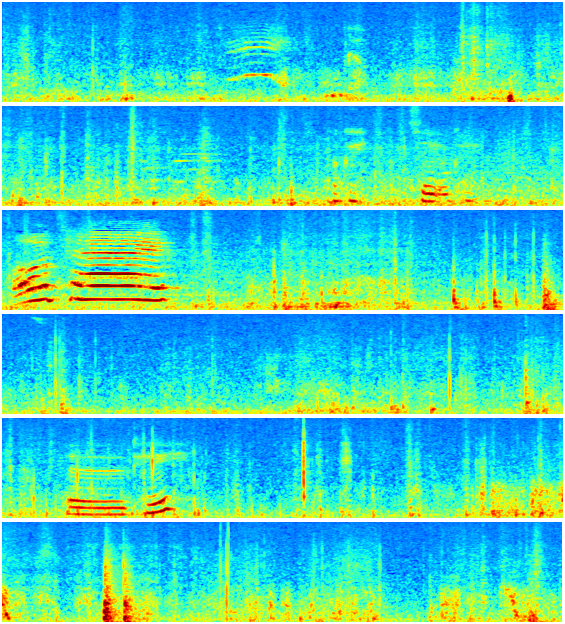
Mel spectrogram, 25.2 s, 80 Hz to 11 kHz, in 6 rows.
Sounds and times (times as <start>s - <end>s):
Inside, small room: 0.0s - 25.2s
Speech: 5.2s - 5.9s, 6.7s - 7.8s, 17.3s - 18.3s.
